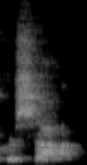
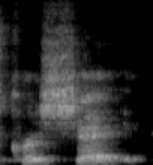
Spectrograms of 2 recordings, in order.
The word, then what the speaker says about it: Kreshai: Um, I did I put it that way because I felt like people always say my name crochet and it's not crochet, it's crochet.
